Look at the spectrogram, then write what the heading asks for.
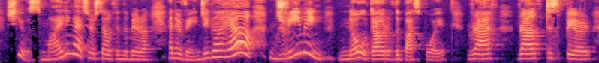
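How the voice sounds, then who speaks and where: A woman reading a children's story aloud with a dramatic, emphatic delivery. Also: high-pitched.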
